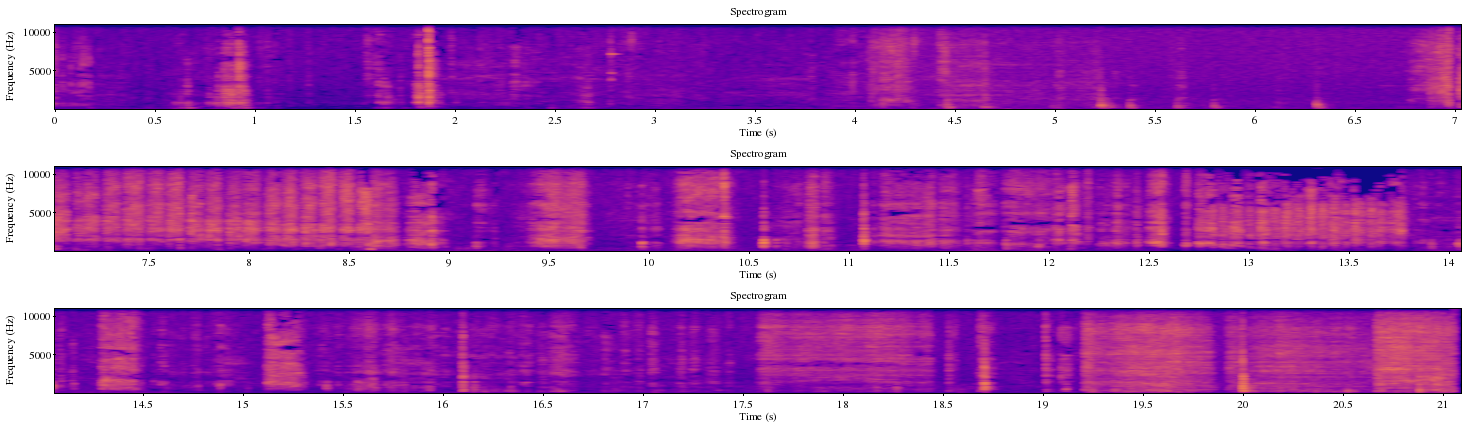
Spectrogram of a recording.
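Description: Small metal hand plane shaving the edges of a solid cherry drawer box on a wooden bench: a run of rasping strokes mixed with knocks of wood on wood. Near the end, a wooden drawer scrapes as it slides into its plywood opening.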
